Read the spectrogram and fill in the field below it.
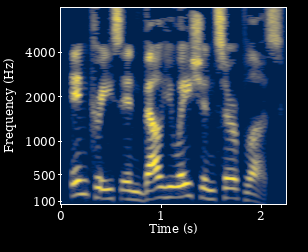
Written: INCREASE IN VALUATION SURPLUS

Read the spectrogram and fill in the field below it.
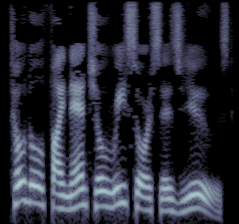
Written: TOTAL FINANCIAL RESOURCES USED

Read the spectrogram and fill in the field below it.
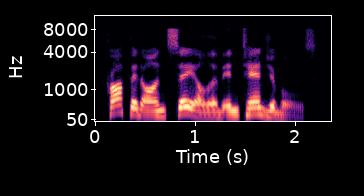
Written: PROFIT ON SALE OF INTANGIBLES

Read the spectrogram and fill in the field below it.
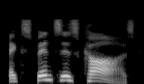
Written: EXPENSES CAUSED

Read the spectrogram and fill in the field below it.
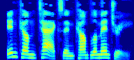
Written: INCOME TAX AND COMPLEMENTARY

